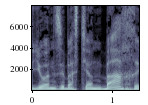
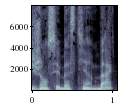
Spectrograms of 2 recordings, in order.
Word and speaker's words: Johann Sebastian Bach: c'est Johann Sebastian Bach, et on dit Jean-Sébastien Bach.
